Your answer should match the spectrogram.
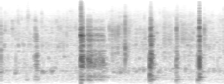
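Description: A few sharp plastic clicks and knocks, the loudest about a second in, with light rustling between them, as small plastic plant pots are handled and set down on concrete.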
